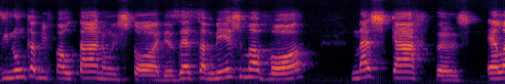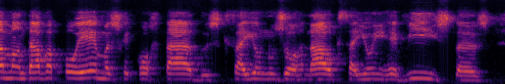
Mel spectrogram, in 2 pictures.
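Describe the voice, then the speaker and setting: Woman, Argentine-born, guest author, casual chat, reminiscing, higher voice, muffled audio. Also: a bit bright.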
